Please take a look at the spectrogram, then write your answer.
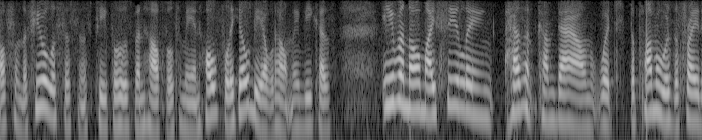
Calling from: Maine, United States; I'm calling from Maine.

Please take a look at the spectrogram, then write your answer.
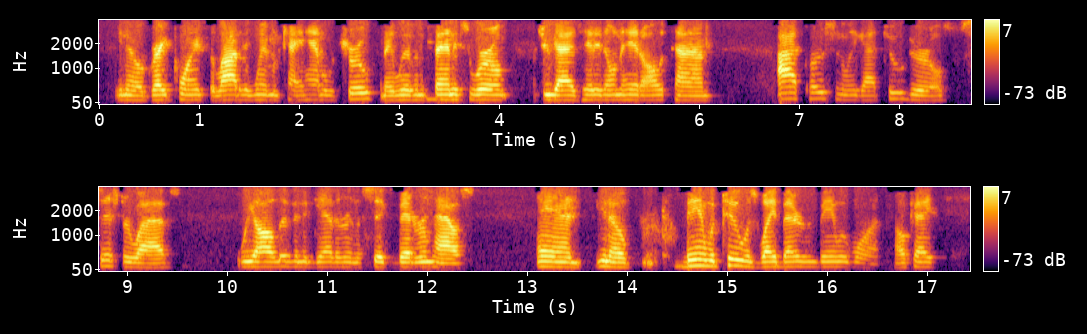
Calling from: Jackson, Tennessee, United States; I'm calling from Jackson, Tennessee. I'm an owner-operator with my own truck.

